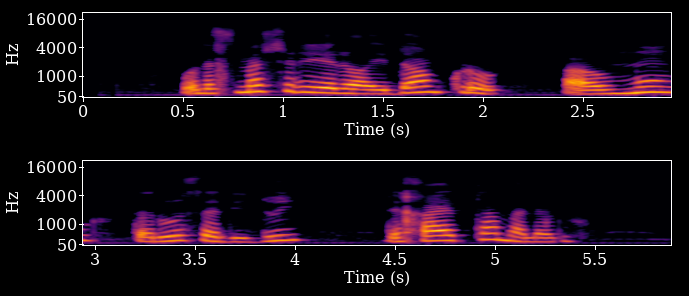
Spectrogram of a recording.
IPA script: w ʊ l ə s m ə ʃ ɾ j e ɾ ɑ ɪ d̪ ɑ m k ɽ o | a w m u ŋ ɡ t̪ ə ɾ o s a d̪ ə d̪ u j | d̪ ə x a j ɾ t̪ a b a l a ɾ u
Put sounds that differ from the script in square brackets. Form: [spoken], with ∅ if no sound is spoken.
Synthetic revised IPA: w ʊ l ə s m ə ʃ ɾ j e ɾ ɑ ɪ d̪ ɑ m k ɽ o | a w m u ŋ ɡ t̪ ə ɾ o s a d̪ ə d̪ u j | d̪ ə x a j ɾ t̪ a [m] a l a ɾ u

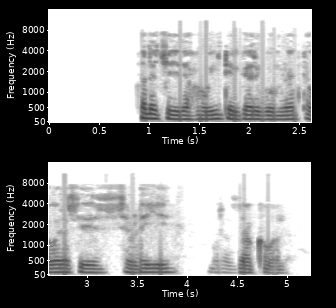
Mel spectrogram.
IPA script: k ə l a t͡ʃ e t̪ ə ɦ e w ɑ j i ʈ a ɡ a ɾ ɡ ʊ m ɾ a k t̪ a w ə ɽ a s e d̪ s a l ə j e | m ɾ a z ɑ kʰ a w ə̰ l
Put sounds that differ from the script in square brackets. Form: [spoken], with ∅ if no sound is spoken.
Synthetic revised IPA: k ə l a t͡ʃ e [d̪] ə ɦ [a] w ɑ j i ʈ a ɡ a ɾ ɡ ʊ m ɾ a k t̪ a w ə [ɾ] a s e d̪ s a [ɽ] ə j e | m ɾ a z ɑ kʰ a w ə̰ l

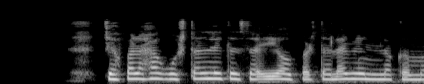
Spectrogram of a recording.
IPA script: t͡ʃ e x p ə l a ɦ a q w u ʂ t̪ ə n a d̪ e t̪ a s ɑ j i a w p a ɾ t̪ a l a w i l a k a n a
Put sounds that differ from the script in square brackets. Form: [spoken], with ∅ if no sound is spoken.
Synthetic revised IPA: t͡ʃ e x p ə l a ɦ a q [ɣ] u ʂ t̪ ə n a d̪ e t̪ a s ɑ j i a w p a ɾ t̪ a l a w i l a k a [m] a

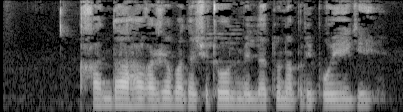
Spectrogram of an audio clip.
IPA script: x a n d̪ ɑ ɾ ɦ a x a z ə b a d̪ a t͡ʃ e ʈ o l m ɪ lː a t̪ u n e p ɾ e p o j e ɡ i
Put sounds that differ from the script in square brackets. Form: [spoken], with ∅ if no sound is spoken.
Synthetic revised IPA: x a n d̪ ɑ [∅] ɦ a [ɣ] a [ʒ] ə b a d̪ a t͡ʃ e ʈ o l m ɪ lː a t̪ u n [a] p ɾ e p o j e ɡ i

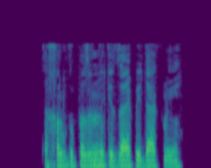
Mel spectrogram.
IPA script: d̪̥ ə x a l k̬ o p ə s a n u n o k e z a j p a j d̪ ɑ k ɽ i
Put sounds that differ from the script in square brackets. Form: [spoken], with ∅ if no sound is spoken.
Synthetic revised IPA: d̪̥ ə x a l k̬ o p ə [z] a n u n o k e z [ɑ] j p a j d̪ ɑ k ɽ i

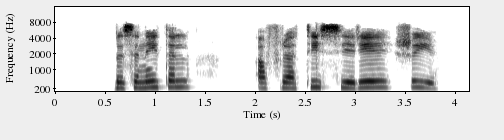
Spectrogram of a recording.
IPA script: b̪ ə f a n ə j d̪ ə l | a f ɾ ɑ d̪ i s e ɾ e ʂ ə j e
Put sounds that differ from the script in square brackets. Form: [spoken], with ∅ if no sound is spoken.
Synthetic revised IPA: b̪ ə [s] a n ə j [t̪] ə l | a f ɾ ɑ [t̪] i s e ɾ e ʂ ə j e

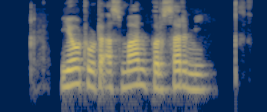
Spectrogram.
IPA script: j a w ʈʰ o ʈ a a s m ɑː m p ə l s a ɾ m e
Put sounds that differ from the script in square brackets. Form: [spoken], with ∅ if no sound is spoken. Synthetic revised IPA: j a w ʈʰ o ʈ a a s m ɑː [n] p ə [ɾ] s a ɾ m [i]

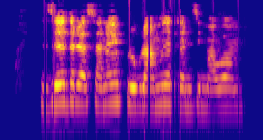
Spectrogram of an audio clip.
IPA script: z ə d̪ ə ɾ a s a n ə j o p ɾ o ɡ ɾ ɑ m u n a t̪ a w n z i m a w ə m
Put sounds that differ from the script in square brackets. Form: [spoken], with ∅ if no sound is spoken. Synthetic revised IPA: z ə d̪ ə ɾ a s a n ə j o p ɾ o ɡ ɾ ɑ m u n a t̪ a [∅] n z i m a w ə m

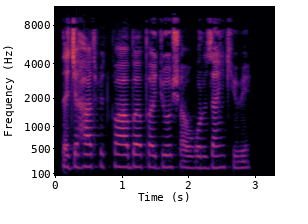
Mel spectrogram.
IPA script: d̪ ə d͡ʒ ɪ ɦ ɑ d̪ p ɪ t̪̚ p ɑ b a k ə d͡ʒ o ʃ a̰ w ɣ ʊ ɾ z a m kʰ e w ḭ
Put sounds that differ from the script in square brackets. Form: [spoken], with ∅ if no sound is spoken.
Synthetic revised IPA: d̪ ə d͡ʒ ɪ ɦ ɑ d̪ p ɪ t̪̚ p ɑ b a [p] ə d͡ʒ o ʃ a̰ w ɣ ʊ ɾ z a [ŋ] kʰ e w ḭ

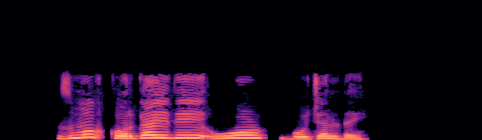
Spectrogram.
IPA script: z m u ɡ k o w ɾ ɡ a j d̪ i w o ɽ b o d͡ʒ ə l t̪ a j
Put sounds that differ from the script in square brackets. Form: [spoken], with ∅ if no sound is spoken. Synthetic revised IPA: z m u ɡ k o [∅] ɾ ɡ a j d̪ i w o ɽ b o d͡ʒ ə l [d̪] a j

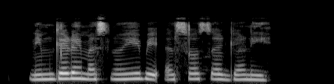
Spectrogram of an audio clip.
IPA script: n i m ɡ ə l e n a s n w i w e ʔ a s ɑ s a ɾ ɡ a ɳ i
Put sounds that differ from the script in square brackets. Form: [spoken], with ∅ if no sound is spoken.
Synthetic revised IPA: n i m ɡ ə [ɽ] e [m] a s n [u] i [b] e ʔ a s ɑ s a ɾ ɡ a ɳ i

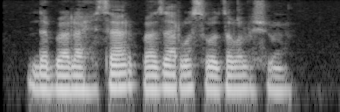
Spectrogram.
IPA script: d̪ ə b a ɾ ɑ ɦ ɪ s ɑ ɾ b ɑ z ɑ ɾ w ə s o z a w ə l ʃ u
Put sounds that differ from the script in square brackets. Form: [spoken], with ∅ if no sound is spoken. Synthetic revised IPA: d̪ ə b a [l] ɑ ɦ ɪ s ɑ ɾ b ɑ z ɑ ɾ w ə s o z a w ə l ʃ u

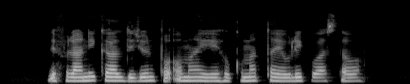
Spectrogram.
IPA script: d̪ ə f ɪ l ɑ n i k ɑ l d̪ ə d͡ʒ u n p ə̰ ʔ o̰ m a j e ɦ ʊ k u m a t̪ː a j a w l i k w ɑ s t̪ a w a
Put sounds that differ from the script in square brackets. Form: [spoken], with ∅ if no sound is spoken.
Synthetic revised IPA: d̪ ə f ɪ l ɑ n i k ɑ l d̪ ə d͡ʒ u n p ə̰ ʔ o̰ m a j e ɦ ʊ k u m a t̪ː a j a w l i k w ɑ s t̪ a w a

